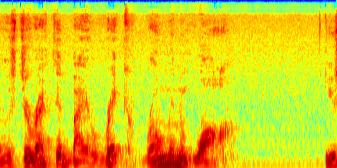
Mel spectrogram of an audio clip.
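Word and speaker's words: Waugh: uh it was directed by Rick Roman wall you said it right I did not walk because it is spelled w-a-u-g-h yeah WAFF uh we'll poop too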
